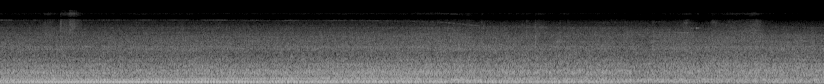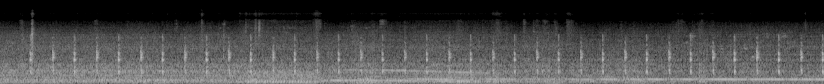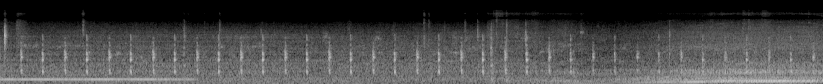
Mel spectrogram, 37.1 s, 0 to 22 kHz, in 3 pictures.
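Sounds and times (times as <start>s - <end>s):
truck diesel engine running: 0.0s - 37.0s
regular ticking: 12.8s - 37.0s.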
